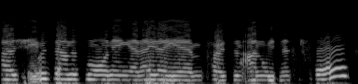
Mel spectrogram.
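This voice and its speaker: A woman paramedic giving a measured, methodical clinical handover over emergency two-way radio. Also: mid-range voice, fairly even intonation, darkish tone, clear, resonant tone, no room sound, rough recording.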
